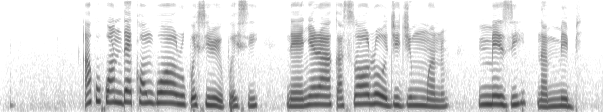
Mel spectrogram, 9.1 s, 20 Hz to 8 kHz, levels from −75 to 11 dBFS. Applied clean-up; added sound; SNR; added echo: none; none; none; none.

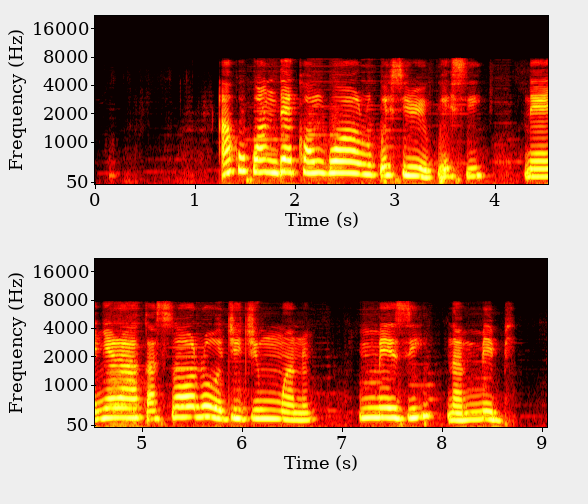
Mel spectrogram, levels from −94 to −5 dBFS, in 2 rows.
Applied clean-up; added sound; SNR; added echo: neural separator model SepFormer DNS4.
